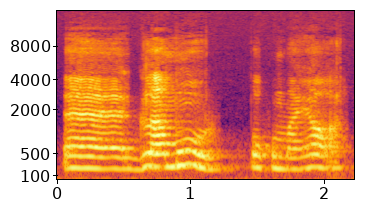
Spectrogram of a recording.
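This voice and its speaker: A woman's voice: fairly high pitch, fairly even intonation, a little mellow, echoey room. A woman teaching English pronunciation in Portuguese, stressing words emphatically and checking in with frequent short questions. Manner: emphatic, drawn-out demonstrations of words. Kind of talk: explanatory lesson.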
